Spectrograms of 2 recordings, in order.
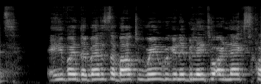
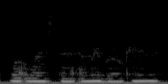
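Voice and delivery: a hushed whispered question; 7 semitones lower, 16 dB quieter than usual. Acted. Olivia whispering, unsure of her own throat. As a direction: whisper it worriedly to yourself. Whispered aside after noise.

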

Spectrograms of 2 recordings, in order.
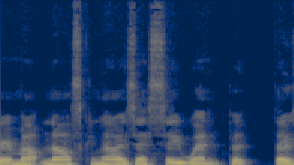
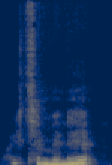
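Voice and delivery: hushed whisper to himself; whispered, breath only; 3 dB quieter than usual. Acted. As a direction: whisper as if spotting something secret. Andrew spots something up high.

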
